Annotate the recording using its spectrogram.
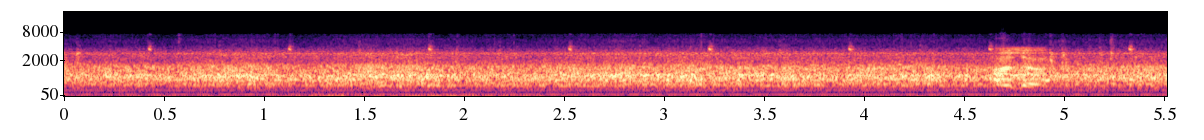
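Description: A car drives steadily along a road at speed, with a loud rushing of road noise and wind.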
